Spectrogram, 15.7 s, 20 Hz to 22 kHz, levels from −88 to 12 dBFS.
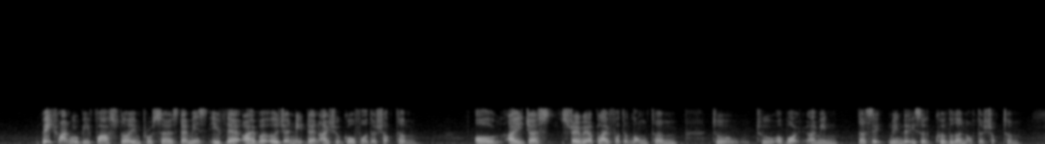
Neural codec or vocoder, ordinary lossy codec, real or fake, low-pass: none; none; real; 5.4 kHz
